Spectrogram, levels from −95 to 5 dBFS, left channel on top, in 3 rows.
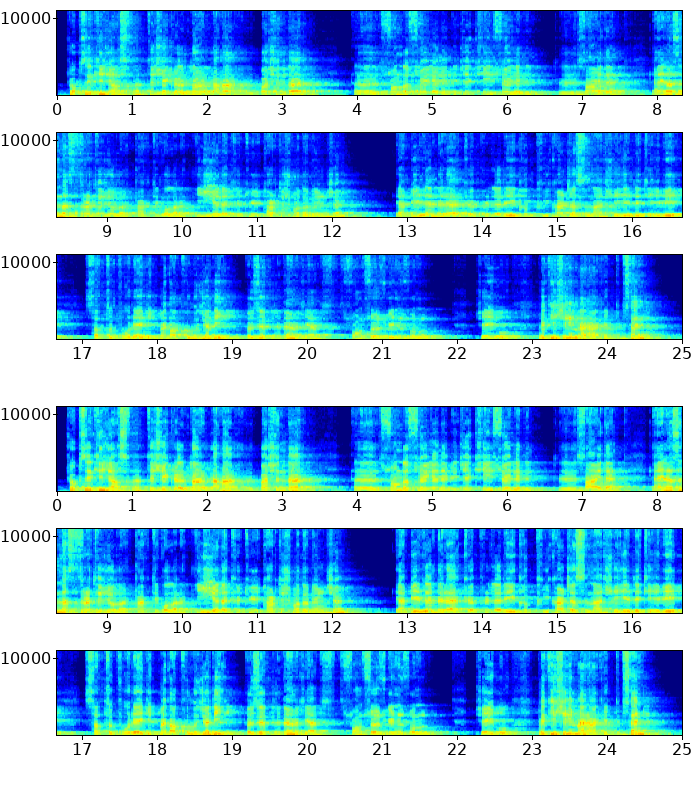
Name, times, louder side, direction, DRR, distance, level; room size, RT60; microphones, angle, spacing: voice 1, 0.1-3.4 3.9-12.2 12.8-16.7 17.0-21.6 22.3-24.5, right 2 dB, 55° right, 1 dB, 2.8 m, -29 dB
25.5 x 25.0 x 4.2 m, 1.4 s
head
